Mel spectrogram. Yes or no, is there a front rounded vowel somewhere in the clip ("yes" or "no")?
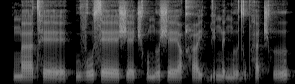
no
